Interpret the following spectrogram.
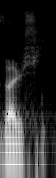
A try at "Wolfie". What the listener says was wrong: Wolfie, mais sans la pause. Wolfie.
